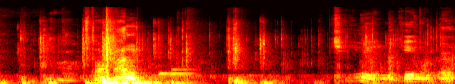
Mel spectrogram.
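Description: Rapid clattering computer keyboard keystrokes, loud and close, in irregular bursts with heavy thumps, while a person talks over them.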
